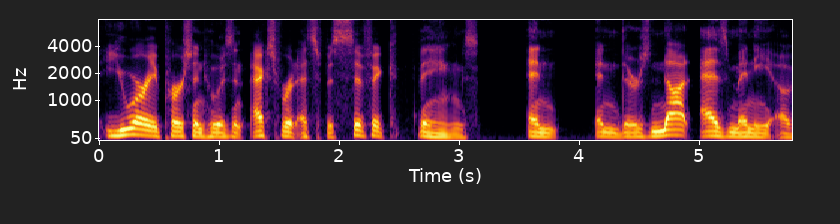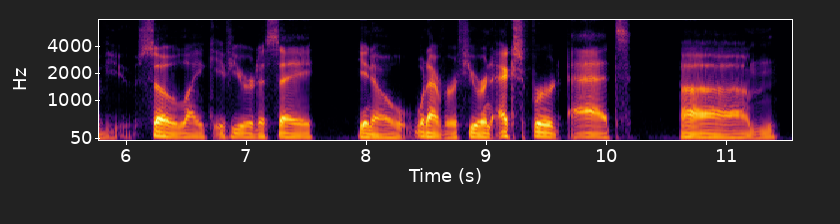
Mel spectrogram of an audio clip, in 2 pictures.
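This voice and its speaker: Deep-voiced man explaining things informally. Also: dry recording, studio quality. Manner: informal, halting, thinks aloud with examples. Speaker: interview guest, podcast producer. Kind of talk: conversational explaining.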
